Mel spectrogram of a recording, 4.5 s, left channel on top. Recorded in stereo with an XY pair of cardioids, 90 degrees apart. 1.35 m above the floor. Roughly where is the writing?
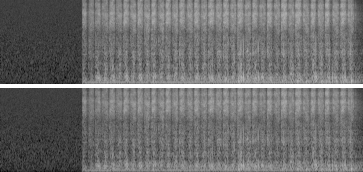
Ahead.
